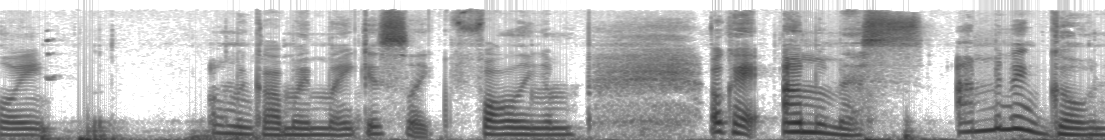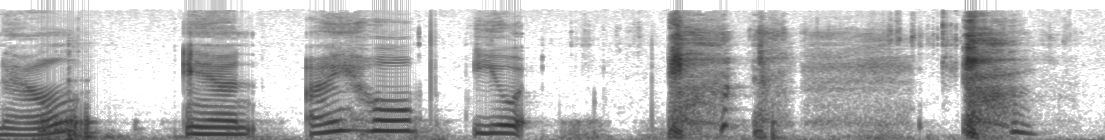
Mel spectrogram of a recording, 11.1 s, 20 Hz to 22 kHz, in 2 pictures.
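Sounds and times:
speech: 0.0s - 8.2s
harsh coughs: 8.8s - 9.6s, 10.3s - 10.8s.

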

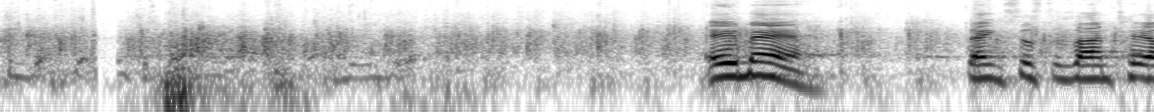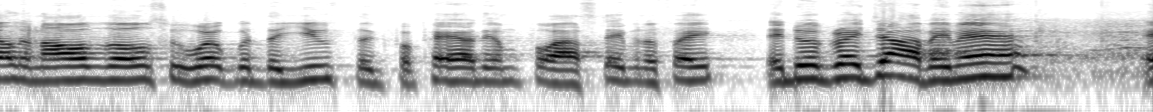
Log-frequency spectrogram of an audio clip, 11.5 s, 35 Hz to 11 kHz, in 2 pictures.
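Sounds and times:
church audience applause: 0.0s - 6.0s
speech: 3.6s - 4.2s, 4.8s - 11.5s.

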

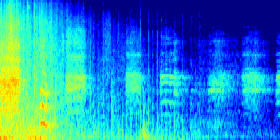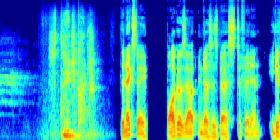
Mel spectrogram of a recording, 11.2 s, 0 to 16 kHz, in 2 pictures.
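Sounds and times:
crow-like bird cawing as it flies from a hole in a wall: 0.0s - 6.4s
speech: 6.8s - 11.1s.

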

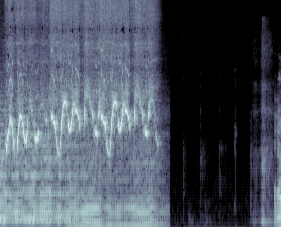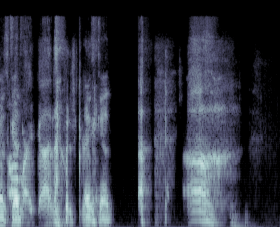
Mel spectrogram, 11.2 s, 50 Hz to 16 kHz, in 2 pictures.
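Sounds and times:
man whistling a lively warbling tune: 0.0s - 3.3s
speech: 5.6s - 10.1s.

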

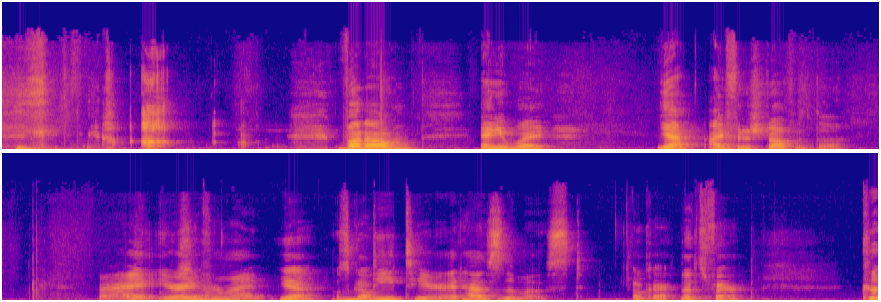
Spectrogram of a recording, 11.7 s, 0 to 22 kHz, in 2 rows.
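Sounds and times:
speech: 0.1s - 1.2s, 2.3s - 3.8s, 4.4s - 5.7s, 6.7s - 11.6s
person burping: 0.6s - 1.3s
faint breathing: 1.8s - 4.4s, 10.9s - 11.6s.

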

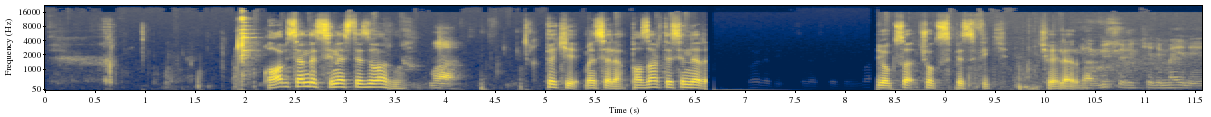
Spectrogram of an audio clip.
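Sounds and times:
person sipping a drink: 0.1s - 2.0s
soft wet mouth noises: 0.4s - 2.0s, 4.2s - 5.0s
swallow: 0.4s - 2.0s
speech: 2.2s - 4.2s, 5.0s - 6.6s, 8.4s - 11.5s.

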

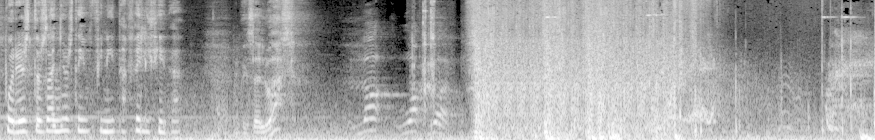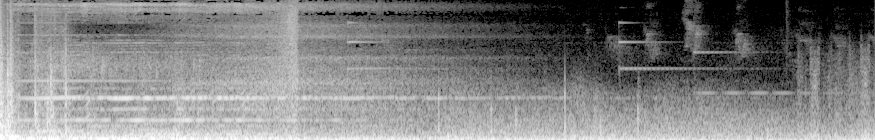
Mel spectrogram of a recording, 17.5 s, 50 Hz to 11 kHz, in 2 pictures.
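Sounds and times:
speech: 0.0s - 4.8s
machine gun firing in a dramatized scene: 4.7s - 7.3s
lingering metallic ringing tones: 8.2s - 16.8s.

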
